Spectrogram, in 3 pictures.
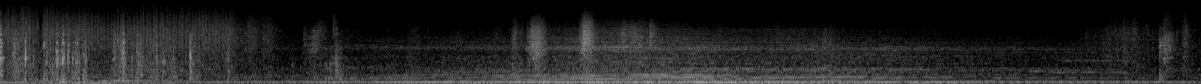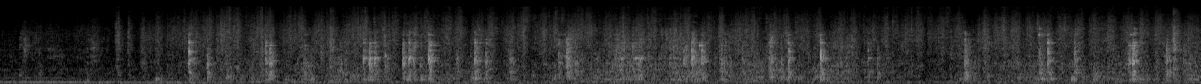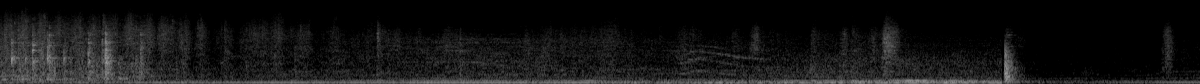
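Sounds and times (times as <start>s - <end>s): plastic crinkling and rustling: 0.0s - 3.4s, 11.0s - 28.2s.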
